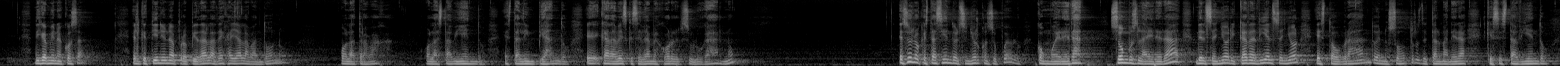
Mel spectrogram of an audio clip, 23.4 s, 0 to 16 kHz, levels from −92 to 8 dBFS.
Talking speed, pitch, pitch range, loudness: 170 wpm, 135 Hz, 125-155 Hz, -35 LUFS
